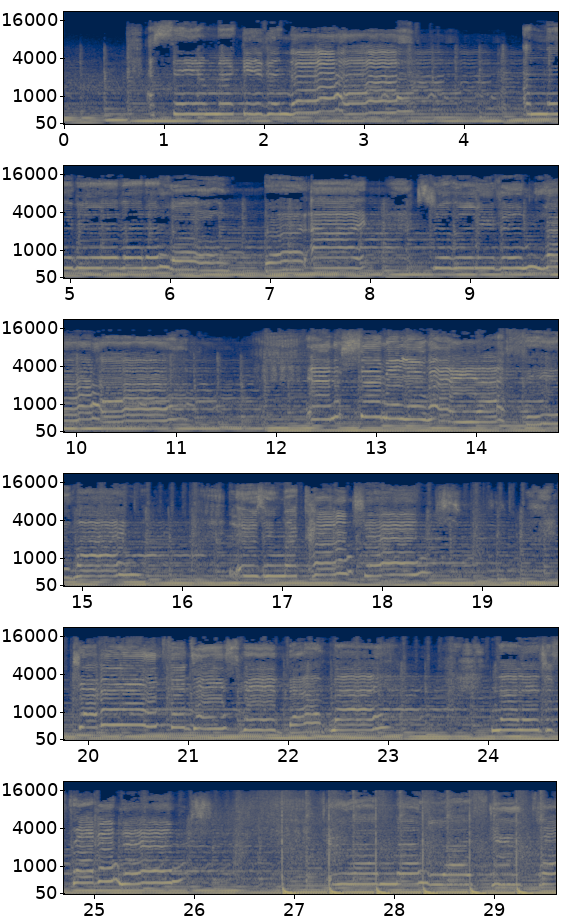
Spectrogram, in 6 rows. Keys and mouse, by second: 0.1 click, 2.7 click, 3.3 Delete, 4.2 click, 7.3 click, 9.7 click, 13.0 click, 13.6 space, 13.6 click, 15.2 click, 16.7 click, 17.3 click, 17.5 click, 17.8 click, 18.2 click, 18.4 click, 18.6 click, 19.1 click, 19.4 click, 19.6 click, 19.9 click, 20.5 click, 20.8 click, 21.1 click, 21.6 click, 21.9 click, 22.1 click, 22.4 click, 22.5 click, 22.8 click, 24.0 click, 24.2 click, 24.3 click, 26.9 click, 27.3 click, 28.8 click.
